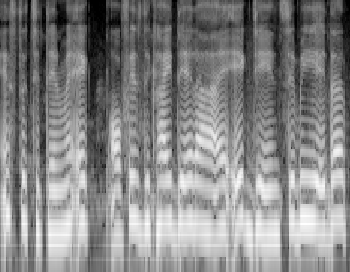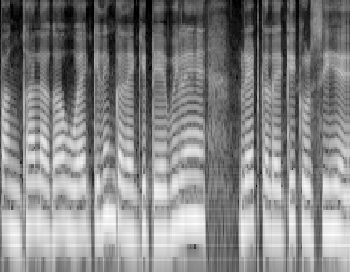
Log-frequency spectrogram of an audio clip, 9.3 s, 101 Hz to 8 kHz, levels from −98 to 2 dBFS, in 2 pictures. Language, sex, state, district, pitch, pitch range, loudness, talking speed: Hindi, female, Madhya Pradesh, Bhopal, 210 Hz, 200-225 Hz, -12 LUFS, 180 wpm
